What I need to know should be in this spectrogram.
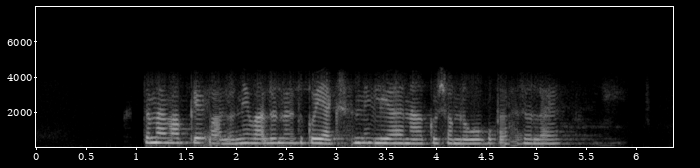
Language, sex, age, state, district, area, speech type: Hindi, female, 18-30, Madhya Pradesh, Narsinghpur, rural, conversation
